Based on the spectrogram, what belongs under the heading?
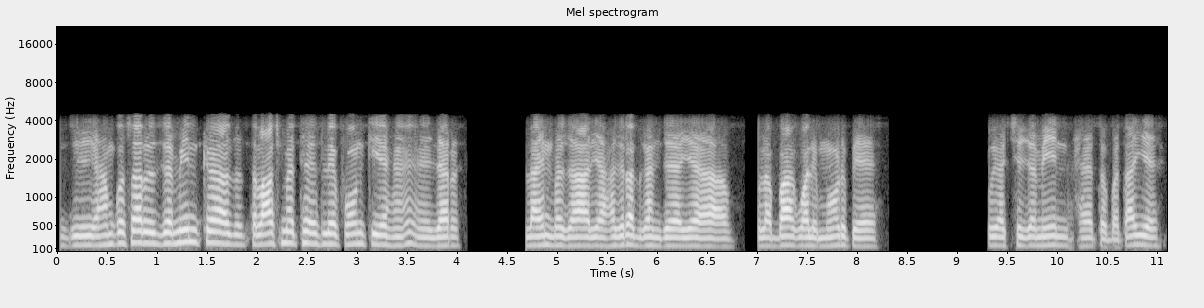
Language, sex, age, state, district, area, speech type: Urdu, male, 30-45, Bihar, Purnia, rural, conversation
